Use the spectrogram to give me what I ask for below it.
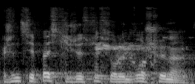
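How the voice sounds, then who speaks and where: This man runs a company in Nantes, France, and his interview answers are personal reflections delivered haltingly, with frequent restarts and repeated words. He speaks at a quick pace in a mid-range voice over background noise.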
